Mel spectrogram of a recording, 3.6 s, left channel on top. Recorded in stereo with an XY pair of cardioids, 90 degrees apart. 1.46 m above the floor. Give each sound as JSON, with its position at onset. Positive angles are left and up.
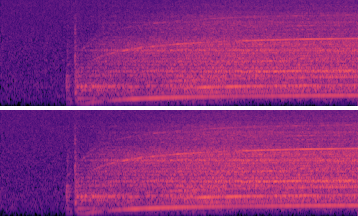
{"t": 0.7, "sound": "a blender", "azimuth_deg": -5}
